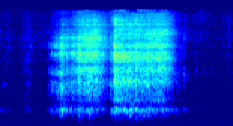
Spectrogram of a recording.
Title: Trying not to sneeze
